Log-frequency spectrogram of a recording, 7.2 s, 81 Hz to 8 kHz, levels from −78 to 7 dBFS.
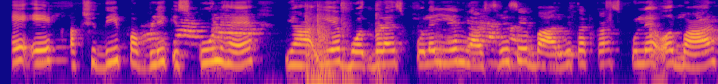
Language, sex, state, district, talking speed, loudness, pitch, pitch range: Hindi, female, Rajasthan, Jaipur, 190 wpm, -15 LUFS, 260 Hz, 245-275 Hz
